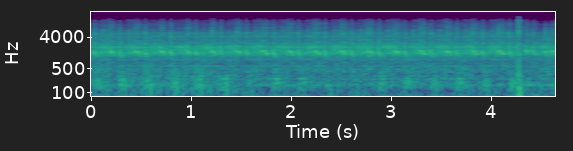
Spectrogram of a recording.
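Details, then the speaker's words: 2007 Kawasaki Ninja EX250 sitting 5 years, cranked with starting fluid: ragged sputtering crank that catches and dies with a backfire pop; vacuum leak from the open fuel petcock vacuum hose leaning it out. "Oh, a little backfire. Oh, it's trying, but I got a vacuum leak right here."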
